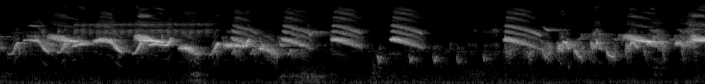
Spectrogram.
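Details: Chinese hwamei kept in captivity delivering a rich varied song: rippling whistled warbles, then bursts of sharp rapid downslurred notes separated by short pauses, loud and close.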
